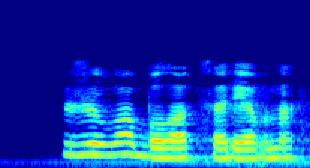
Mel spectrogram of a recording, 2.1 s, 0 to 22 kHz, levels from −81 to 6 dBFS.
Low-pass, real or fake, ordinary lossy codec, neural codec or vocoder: 7.2 kHz; real; MP3, 24 kbps; none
